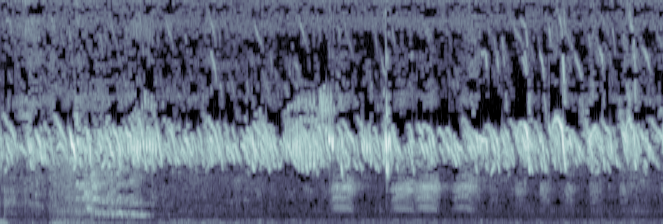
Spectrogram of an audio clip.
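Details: A flock of sixty baby chickens around a puppy teddy gives a relentless high chirping chorus, broken by a few brief lower, rougher calls in the middle.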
